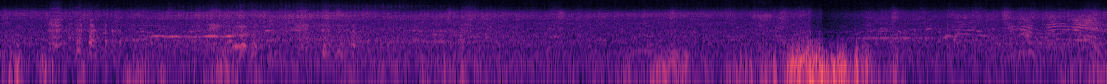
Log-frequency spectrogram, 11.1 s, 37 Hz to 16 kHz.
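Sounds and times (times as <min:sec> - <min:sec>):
wind rushing on microphone: 0:00.0 - 0:02.4, 0:06.2 - 0:09.7.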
